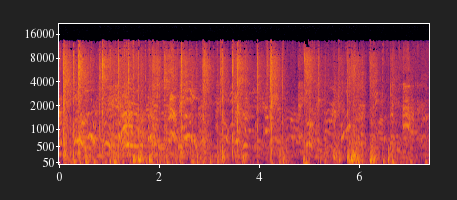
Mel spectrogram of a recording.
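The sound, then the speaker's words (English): A loud scuffle of heavy punch thuds as a man is punched and knocked to the floor, with several dull impacts over a busy bed of voices and commotion. “You darn, you knocked his head right off his shoulders, you did.”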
